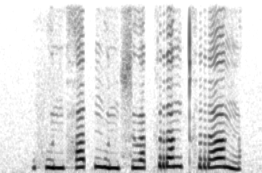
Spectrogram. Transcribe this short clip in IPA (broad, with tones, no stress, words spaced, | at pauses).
fu˧nha˦˥t̚ŋu˧n sɯ˦˥a̯ kra˥˩ŋkʰra˥˩ŋ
